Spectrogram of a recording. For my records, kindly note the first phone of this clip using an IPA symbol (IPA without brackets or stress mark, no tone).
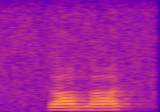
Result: ə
